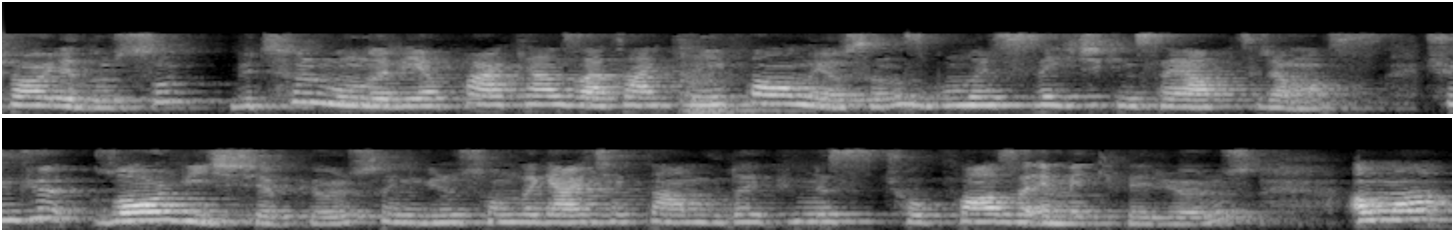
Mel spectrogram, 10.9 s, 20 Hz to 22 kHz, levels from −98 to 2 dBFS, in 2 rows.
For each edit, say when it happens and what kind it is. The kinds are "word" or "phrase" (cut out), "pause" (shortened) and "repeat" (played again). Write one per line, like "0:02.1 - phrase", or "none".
0:05.3 - pause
